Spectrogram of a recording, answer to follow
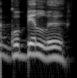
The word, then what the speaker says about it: Gobelins: O veto é é fala gobelã, eu acho, mas se escreve gobelins, é que é francês.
